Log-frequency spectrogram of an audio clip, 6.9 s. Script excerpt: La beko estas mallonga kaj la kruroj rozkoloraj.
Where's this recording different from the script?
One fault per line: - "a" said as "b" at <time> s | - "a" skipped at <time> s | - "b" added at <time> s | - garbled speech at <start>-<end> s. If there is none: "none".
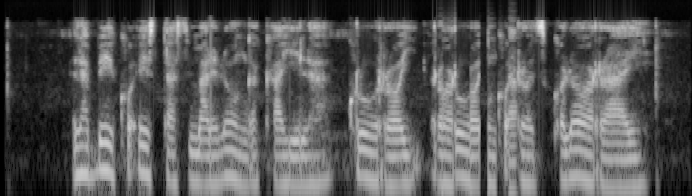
- garbled speech at 4.4-5.2 s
